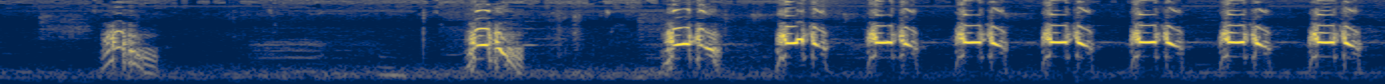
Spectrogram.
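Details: Calling black francolin in jungle: two or three spaced harsh notes, then a quickening series of about eight clipped, grating notes with a steady ringing tone, over faint background hiss.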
